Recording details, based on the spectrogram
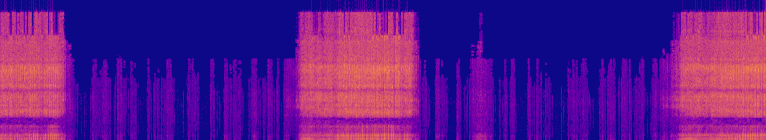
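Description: Three loud, rough snores on the in-breath, roughly four seconds apart, with near silence between. Ordinary snoring during sleep.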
